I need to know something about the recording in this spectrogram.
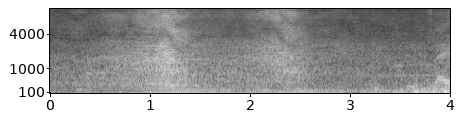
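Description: A motorbike riding past close by, its engine growing louder to a peak about a second in and then fading away.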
